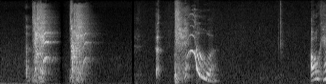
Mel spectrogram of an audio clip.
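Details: Sneeze compilation: string of loud separate sneezes from different people, some with voiced trailing cry after the burst.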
